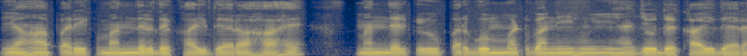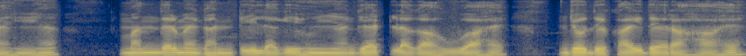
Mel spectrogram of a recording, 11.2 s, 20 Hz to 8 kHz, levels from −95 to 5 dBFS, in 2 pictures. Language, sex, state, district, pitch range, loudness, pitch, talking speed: Hindi, male, Uttar Pradesh, Ghazipur, 100-110 Hz, -18 LUFS, 105 Hz, 190 wpm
